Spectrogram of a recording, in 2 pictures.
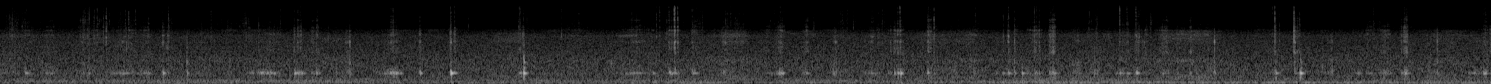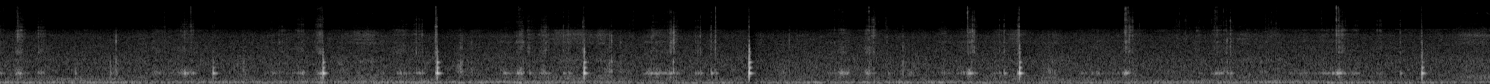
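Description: A fixed-blade knife shaving curls off a stick of wood to make tinder, in repeated short scraping strokes about one or two a second, many ending in a sharp click as the blade meets the board beneath.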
